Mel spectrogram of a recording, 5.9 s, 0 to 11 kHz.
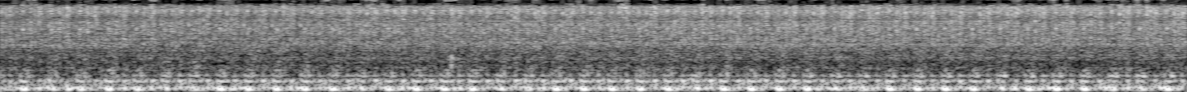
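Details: Oldsmobile Super 88 at low idle, warm, after timing adjustments: heavy uneven idle, lumpy puffing beat 3–4 per second; rough idle, smoother before timing work. Hard to restart warm; exhaust damaged and missing bolts, owner unsure if it causes the sounds.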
